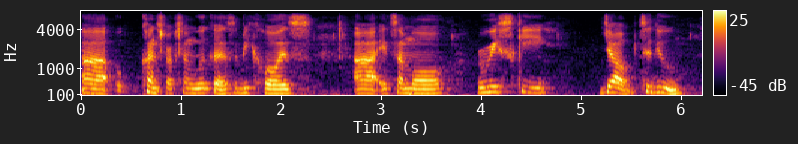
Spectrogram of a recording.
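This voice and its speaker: Speaking very slowly with long, frequent pauses, a woman with a Caribbean accent keeps a monotone, flat intonation. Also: fairly low pitch for a woman. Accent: non-US, Caribbean. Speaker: construction worker and online business promoter. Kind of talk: informal advice vlog. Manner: halting, many fillers and restarts.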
